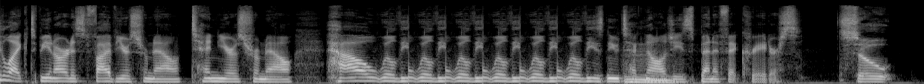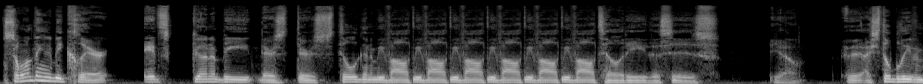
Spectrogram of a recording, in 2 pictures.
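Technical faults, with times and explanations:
4.09–5.94 s and 13.38–15.23 s, system hang loop: each time, a short fragment of the speech repeats five times like a skipping record, at about 2.7 repeats per second, before the speech carries on with essentially nothing missing. The system froze, but the sound hardware kept replaying the same ring buffer, so the same 0.37 s chunk came back identically on each pass. That length fits a 16384-sample buffer.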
